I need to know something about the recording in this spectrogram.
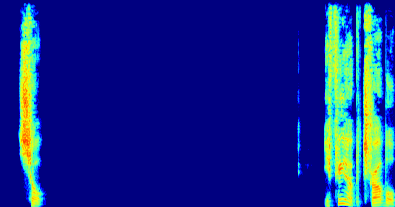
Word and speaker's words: しょ: shu To pronounce しょ, the tongue moves from the [ɕ] consonant to the [o] vowel. sho If you have trouble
